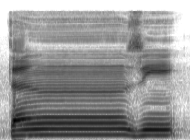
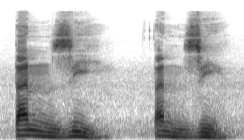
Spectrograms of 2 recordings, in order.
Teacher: nun mati ketemu dengan huruf dza itu hukumnya ikhfa atau dibaca samar-samar dan didengungkan terazia gitu ya tidak boleh tanzi tanzih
